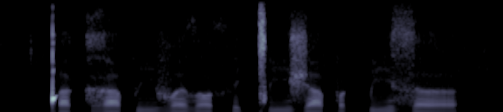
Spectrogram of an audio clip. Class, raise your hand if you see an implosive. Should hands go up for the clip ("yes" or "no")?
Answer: no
